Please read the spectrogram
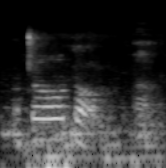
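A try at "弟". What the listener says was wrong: Ototo. Ya, tok tu je bunyi panjang sikit. 1.5 harkat. Ada harkat lah eh. Bukan ototo dah macam bunyi lembu eh.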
